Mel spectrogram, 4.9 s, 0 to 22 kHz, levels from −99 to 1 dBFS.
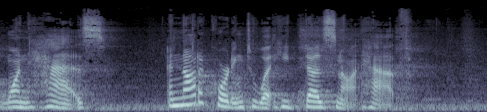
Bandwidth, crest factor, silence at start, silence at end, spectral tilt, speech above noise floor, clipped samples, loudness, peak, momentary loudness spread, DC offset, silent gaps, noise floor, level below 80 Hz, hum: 15.5 kHz; 18 dB; 0 s; 0 s; -5.5 dB/octave; 20 dB; under 0.1%; -25 LUFS; -8 dBFS; 22 LU; under 0.1%; none; -44 dBFS; -60 dBFS; none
